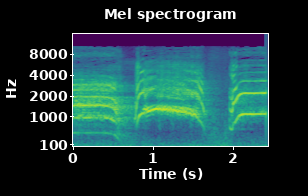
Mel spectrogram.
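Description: A man screams with joy in a loud, close, high-pitched burst for a Zalando sportswear ad, three long strained shrieks separated by brief breaths.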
